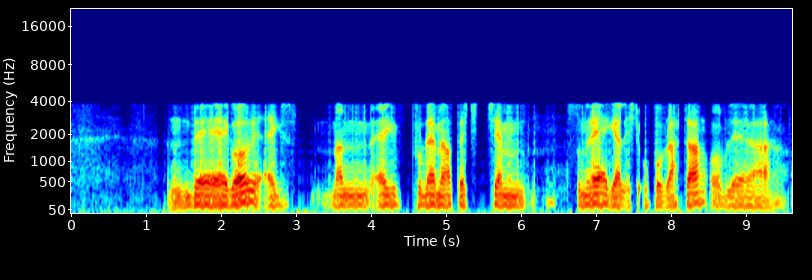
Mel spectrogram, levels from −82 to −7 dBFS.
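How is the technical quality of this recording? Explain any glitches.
The quality suffers from two problems: a steady buzz with slowed-down playback running the whole way through, and four brief dropouts patched over from about 4.7 s onward. The band also stops at about 4 kHz, which fits a G.711 call path.

Block size mismatch (padded), throughout: one stage hands over shorter blocks than the next reads, fitting 1024-sample writes, and zeros fill the remainder. That tiny gap in every block gives a 41.7 Hz buzz, and everything plays at 0.889 speed, slower than it should.

Short concealed packet loss at 4.70, 6.04, 7.47 and 8.41 s: bits of audio between 20 and 40 ms long never arrived in time. The receiver extended the preceding sound to cover each hole before blending back in, so you hear a quick smear or wobble at each point.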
